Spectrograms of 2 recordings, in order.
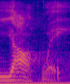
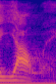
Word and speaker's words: Yahweh: You take all of the vows out of Jehovah and you get the word, the Hebrew pronunciation Yahweh. Let the church say Yahweh.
